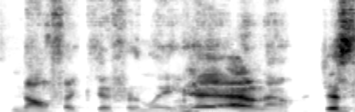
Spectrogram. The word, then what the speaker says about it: Norfolk: And also, I'm going to make fun of you for this because you said Norfolk. That's how it's pronounced.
